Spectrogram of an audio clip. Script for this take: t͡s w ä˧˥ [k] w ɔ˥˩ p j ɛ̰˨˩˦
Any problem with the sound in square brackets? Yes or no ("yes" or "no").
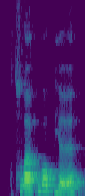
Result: no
